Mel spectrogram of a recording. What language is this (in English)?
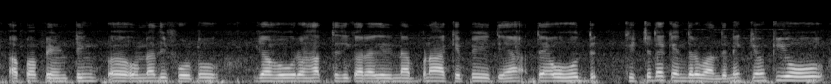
Punjabi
